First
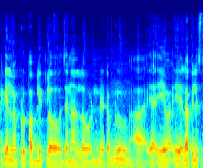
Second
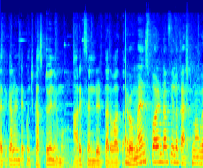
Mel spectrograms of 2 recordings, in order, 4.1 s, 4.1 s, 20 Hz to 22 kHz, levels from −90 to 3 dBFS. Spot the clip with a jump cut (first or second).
second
